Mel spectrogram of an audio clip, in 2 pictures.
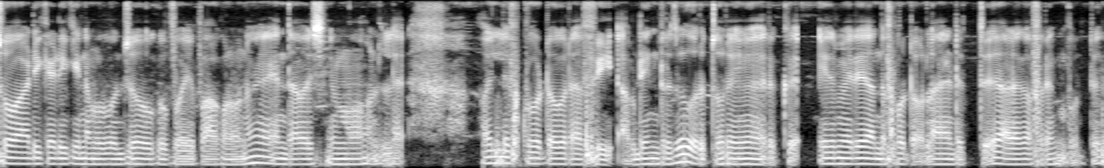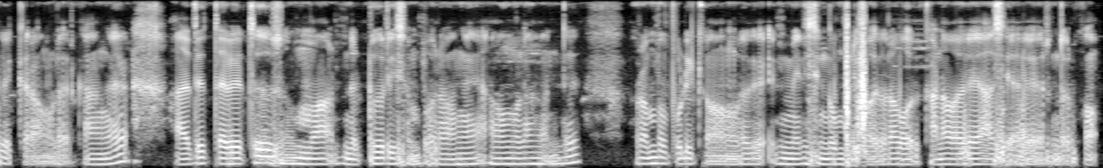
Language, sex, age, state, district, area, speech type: Tamil, male, 18-30, Tamil Nadu, Tiruvannamalai, rural, spontaneous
